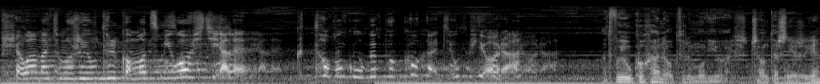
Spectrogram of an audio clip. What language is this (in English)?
Polish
